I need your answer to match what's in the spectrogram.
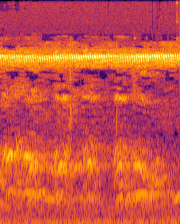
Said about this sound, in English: I was flirting with this barred owl for over an hour. I think she loves me. This big old swamp puppy sleeping. Oh, let's my God. Try not to wake him up. Then the owl started going ballistic and woke him up.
